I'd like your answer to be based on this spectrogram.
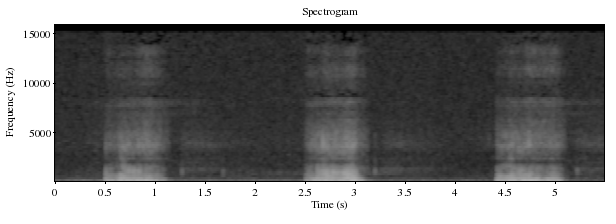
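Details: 1-year-old child snoring while asleep at night: rhythmic, buzzing snores on each breath in, about 30 a minute, with a quiet room between breaths.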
